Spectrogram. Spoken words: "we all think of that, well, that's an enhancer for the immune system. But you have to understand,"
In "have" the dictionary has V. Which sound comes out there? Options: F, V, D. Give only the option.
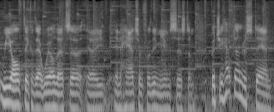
F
